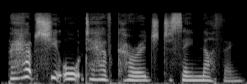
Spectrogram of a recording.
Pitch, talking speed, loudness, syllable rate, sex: 220 Hz, 220 wpm, -21 LUFS, 5.6 syllables/s, female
